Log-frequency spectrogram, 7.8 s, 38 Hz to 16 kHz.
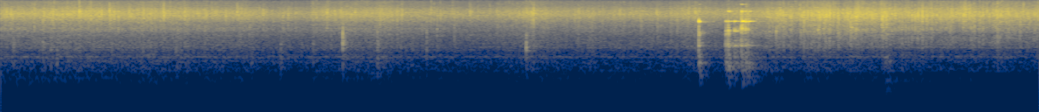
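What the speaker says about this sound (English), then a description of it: "saute for additional 3 to 4 minutes" Onions, peppers, spinach and garlic sauté in a pan for a vegan quiche, giving a steady, soft sizzle with a few brief clinks and stirring knocks partway through.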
